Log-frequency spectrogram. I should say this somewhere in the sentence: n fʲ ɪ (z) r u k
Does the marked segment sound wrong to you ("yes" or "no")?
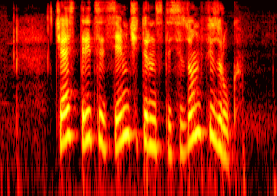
no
